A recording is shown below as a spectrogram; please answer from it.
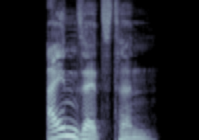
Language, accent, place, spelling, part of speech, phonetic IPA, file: German, Germany, Berlin, einsetzten, verb, [ˈaɪ̯nˌzɛt͡stn̩], De-einsetzten.ogg
- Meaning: inflection of einsetzen: 1. first/third-person plural dependent preterite 2. first/third-person plural dependent subjunctive II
